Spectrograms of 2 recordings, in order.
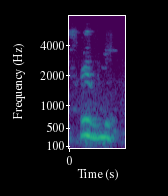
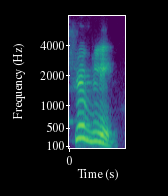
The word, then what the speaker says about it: Shivali: Shivali, am I getting your pronunciation right? Actually, sir, it's Shrively. It is silent. Shrively. Shrively. The A has been added for good luck in between, right?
